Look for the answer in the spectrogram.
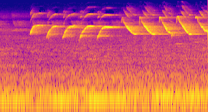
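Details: Singing canary used as a tutor for young birds that seldom sing: a series of clear downward-sweeping whistles repeated about four times a second, growing louder and higher toward the end.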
